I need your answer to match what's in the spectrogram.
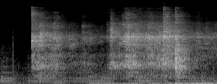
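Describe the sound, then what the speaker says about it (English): A spoon stirring a blackberry bourbon cocktail in a glass, giving bright clinking and scraping against the glass, close and fairly loud, continuing steadily for a couple of seconds with no talking. "give that just a little stir"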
